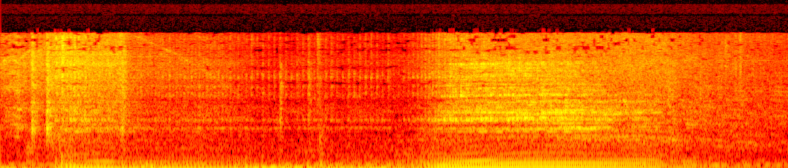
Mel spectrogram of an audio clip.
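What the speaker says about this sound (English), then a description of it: "Isidore heard the truck rumble to life outside and drive away from the solar farm" Outside a solar farm, a truck engine turns over and rumbles to life, then revs up and pulls away. The steady drone swells for a couple of seconds and then fades as the truck leaves.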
